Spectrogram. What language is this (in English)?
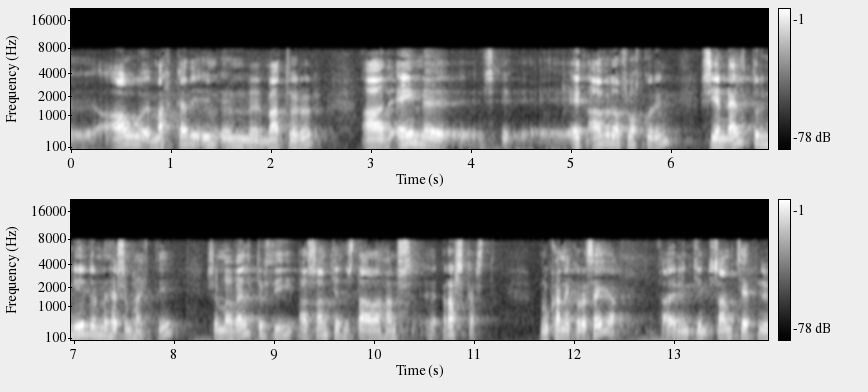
Icelandic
